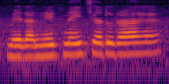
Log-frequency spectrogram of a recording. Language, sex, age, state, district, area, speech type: Urdu, female, 18-30, Bihar, Gaya, urban, spontaneous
